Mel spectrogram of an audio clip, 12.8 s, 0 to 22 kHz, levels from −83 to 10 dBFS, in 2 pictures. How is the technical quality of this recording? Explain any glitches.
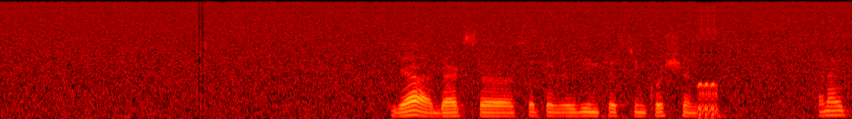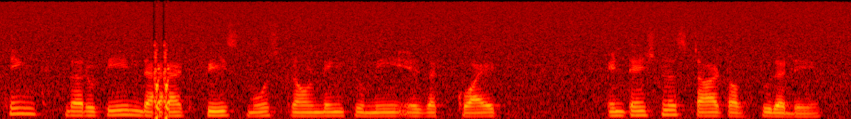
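The recording is poor: a heavy hiss runs throughout, and the sound stutters three times.

Low bit depth with dither: a steady, even hiss sits at about 10 dB below the speech, consistent with roughly 5-bit quantisation. Dither turns the rounding error into white noise, which shows as a uniform grey wash across the whole spectrogram.

Repeated frames: at 1.48 to 1.56 s, a 24 ms block plays twice more, adding 48 ms. At 5.22 to 5.38 s, after "such a really interesting", a 48 ms block plays three extra times, adding 144 ms. At 7.53 to 7.67 s, between "I think the routine" and "feels most grounding to", a 72 ms block plays twice more, adding 144 ms. The decoder replays the same compressed audio, so each event is heard as a stutter. A waveform shows identical copied segments, and a spectrogram shows repeating patterns.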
